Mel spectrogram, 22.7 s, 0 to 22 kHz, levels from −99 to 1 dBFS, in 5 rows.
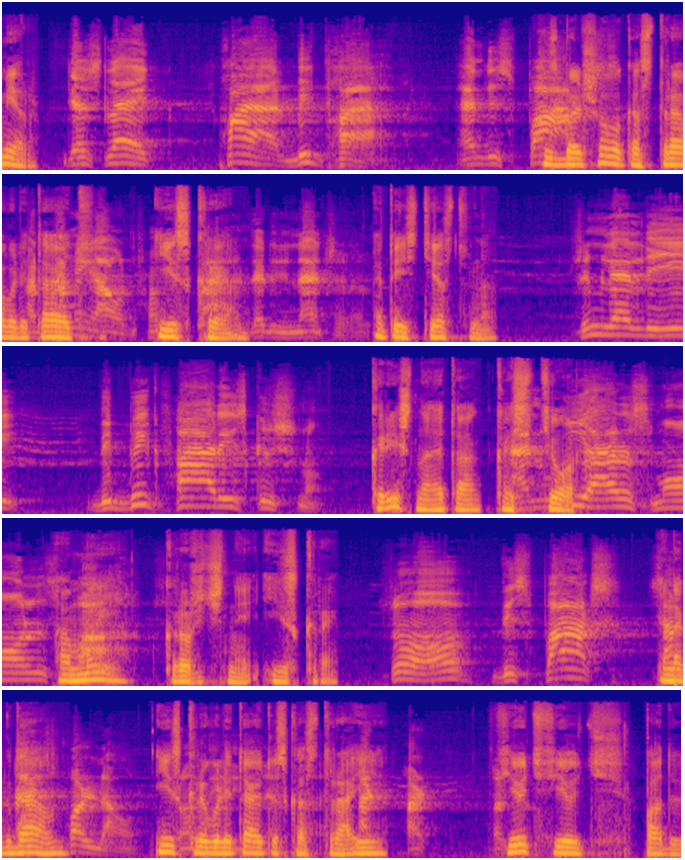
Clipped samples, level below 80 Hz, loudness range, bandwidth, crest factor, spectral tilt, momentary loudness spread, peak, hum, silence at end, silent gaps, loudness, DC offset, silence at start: under 0.1%; -50 dBFS; 6 LU; 16.5 kHz; 18 dB; -4.5 dB/octave; 13 LU; -4 dBFS; none; 0 s; none; -22 LUFS; under 0.1%; 0 s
